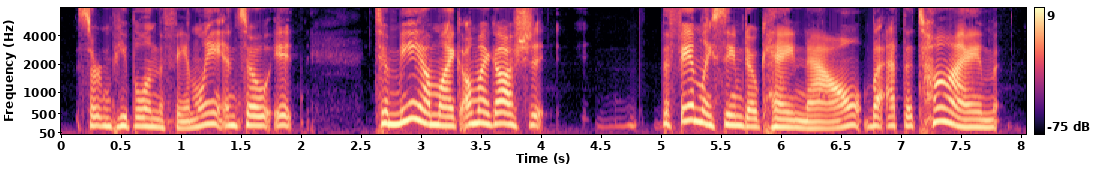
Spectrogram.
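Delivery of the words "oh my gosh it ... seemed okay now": usual speaking voice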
